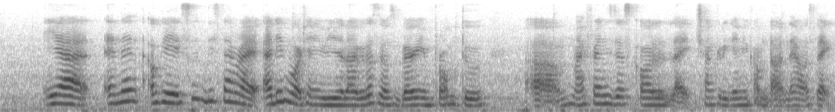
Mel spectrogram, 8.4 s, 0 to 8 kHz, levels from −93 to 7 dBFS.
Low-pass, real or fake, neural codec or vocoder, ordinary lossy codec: 7.2 kHz; real; none; none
